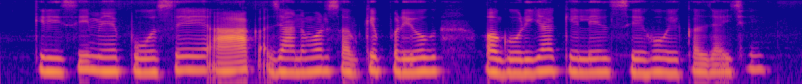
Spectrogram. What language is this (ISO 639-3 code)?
mag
